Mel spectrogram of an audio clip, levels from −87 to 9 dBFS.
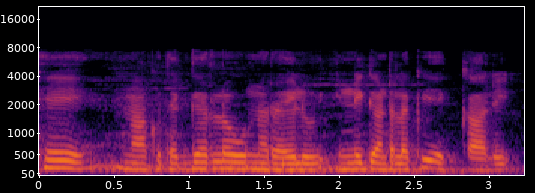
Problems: background sounds at intervals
